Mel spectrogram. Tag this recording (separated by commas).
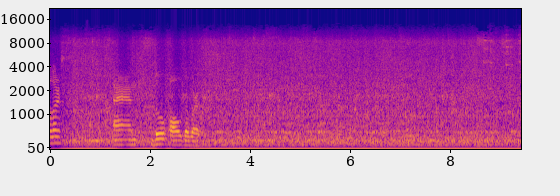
Speech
